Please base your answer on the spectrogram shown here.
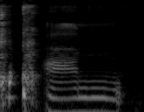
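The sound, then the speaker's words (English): A person with a bad cough gives two sharp, loud coughs in quick succession, followed by a drawn-out voiced throat sound that fades away. “I've got a really bad cough.”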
